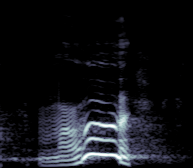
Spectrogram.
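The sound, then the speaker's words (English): A single drawn-out, wavering bleat, clearly a human voice imitating a sheep. It rises in pitch, holds with a shaky quaver for about a second, then breaks off, loud. “Dead sheep don't baa last time I checked.”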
